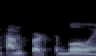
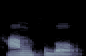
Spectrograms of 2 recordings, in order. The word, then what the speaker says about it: comfortable: Terus selanjutnya pronunciation-nya bukan comfortable ya. Pronunciation-nya adalah comfortable. Ya, comfortable. Jadi bukan comfortable.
